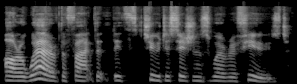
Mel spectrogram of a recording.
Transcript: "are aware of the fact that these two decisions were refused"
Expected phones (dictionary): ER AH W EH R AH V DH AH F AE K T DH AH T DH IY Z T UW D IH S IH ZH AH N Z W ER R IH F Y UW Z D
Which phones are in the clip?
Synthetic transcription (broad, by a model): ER AH W EH R AH V DH AH F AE K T DH AH T DH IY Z T UW D IH S IH ZH AH N Z W ER R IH F Y UW Z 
